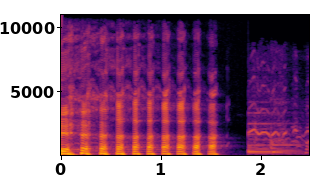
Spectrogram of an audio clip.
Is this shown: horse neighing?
yes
